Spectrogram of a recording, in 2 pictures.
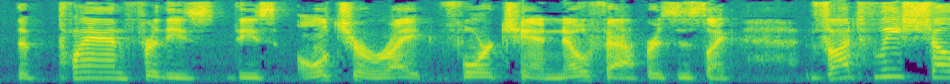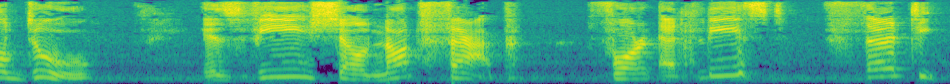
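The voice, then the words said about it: Clumsy put-on accent, slipping. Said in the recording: “I can't do accents. ... slipping out of an accent every now and then. It's fucking hard”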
